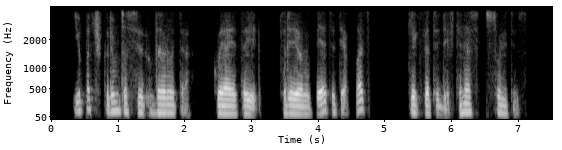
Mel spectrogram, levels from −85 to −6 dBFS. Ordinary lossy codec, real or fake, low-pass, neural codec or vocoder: AAC, 32 kbps; fake; 3.6 kHz; codec, 16 kHz, 1.1 kbps, Voila-Tokenizer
